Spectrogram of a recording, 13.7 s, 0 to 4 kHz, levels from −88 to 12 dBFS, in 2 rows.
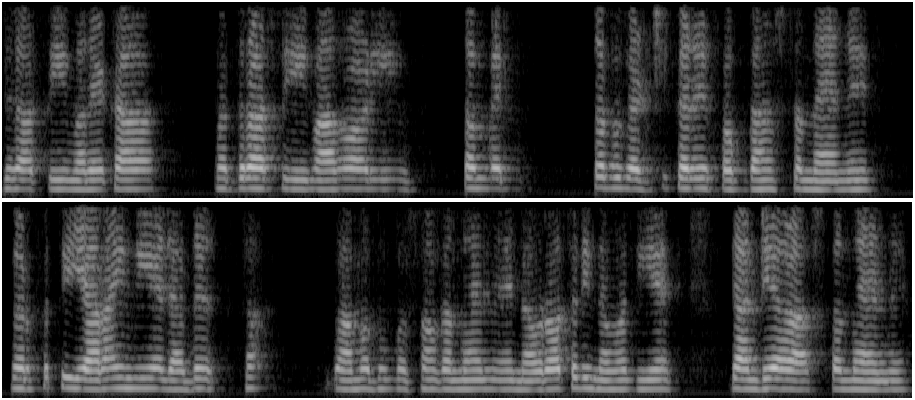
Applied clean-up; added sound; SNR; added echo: neural mask model DeepFilterNet 3.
